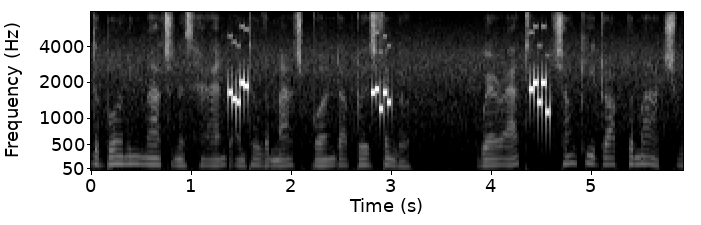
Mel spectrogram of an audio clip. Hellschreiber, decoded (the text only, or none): none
